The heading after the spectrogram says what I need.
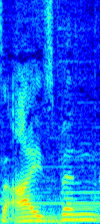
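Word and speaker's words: Eisbein: to and the uh I believe it's pronounced isbin uh yeah I believe you said that correctly and it's the uh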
